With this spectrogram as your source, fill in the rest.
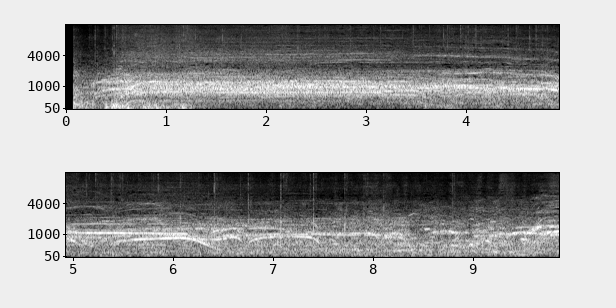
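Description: Loud electronic music plays through large speakers in an echoing hall.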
